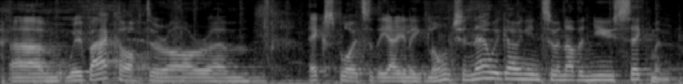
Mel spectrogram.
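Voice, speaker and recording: A man with a fairly high voice speaks in an upbeat tone at a moderate pace over noticeable background noise. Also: ordinary pitch variation. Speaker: podcast host. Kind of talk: casual podcast hosting banter. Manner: chatty, jokey, upbeat.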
